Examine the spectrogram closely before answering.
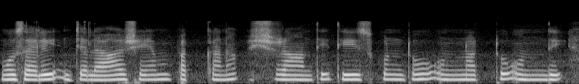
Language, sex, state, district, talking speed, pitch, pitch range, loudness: Telugu, female, Telangana, Hyderabad, 70 wpm, 225 Hz, 220-235 Hz, -15 LUFS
